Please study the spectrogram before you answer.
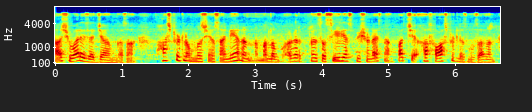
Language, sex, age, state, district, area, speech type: Kashmiri, male, 30-45, Jammu and Kashmir, Baramulla, rural, spontaneous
